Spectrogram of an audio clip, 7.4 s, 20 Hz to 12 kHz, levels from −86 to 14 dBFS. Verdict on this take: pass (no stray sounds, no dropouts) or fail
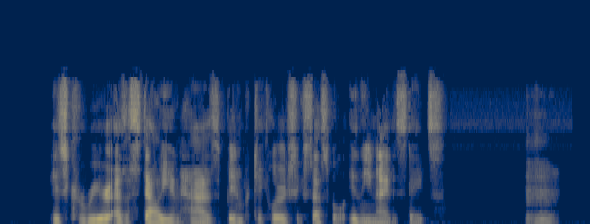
fail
